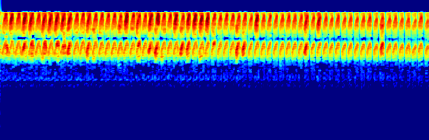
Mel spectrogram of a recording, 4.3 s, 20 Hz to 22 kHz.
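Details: A large brown cicada (aburazemi) sings on 14 July 2011, a harsh, sizzling drone, high and unbroken, like oil frying in a pan.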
